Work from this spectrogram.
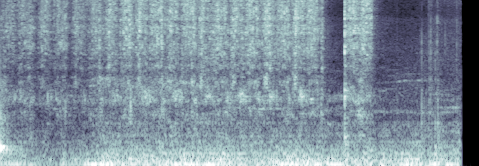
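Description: Thick jaggery syrup bubbling in a pan while a utensil stirs and scrapes it, a steady close scraping and simmering texture with a brief metallic clink near the end.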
